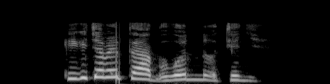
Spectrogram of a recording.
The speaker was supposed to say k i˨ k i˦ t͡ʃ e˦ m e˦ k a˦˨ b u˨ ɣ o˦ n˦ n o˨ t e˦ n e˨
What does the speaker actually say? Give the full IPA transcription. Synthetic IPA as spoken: k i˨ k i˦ t͡ʃ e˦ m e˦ t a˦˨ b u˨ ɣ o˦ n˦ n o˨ t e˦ ɲ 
